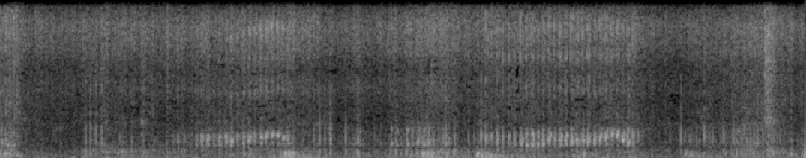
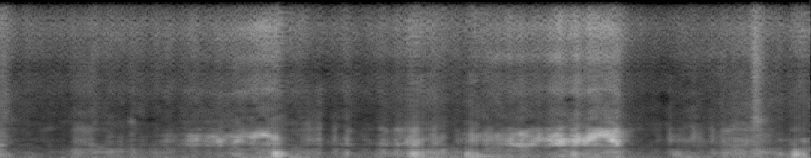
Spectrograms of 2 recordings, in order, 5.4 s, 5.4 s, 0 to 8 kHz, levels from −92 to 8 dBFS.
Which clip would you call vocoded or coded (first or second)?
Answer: second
